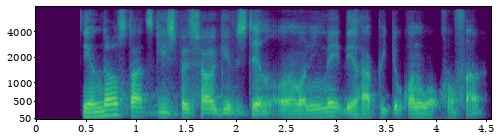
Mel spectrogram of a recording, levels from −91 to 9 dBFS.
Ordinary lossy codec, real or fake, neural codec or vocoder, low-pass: none; fake; codec, 16 kHz in and 24 kHz out, 0.9 kbps, LongCat-Audio-Codec, four codebook decoder; 7.2 kHz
